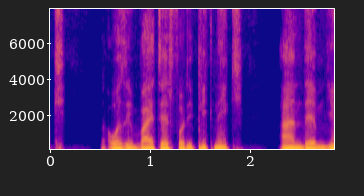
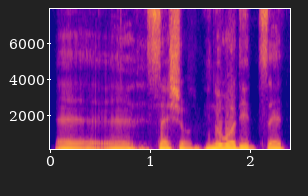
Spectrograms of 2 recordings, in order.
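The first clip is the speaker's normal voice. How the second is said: normal talking voice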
